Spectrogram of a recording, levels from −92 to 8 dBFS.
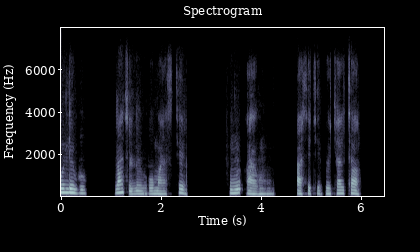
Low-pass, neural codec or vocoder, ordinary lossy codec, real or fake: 7.2 kHz; vocoder, 24 kHz, 100 mel bands, Vocos; Opus, 32 kbps; fake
